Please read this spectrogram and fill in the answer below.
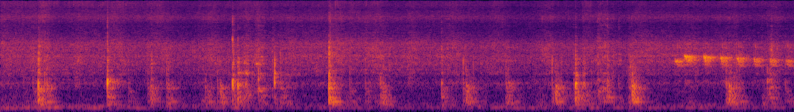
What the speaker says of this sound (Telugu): పచ్చి కొబ్బరి వేసుకున్నాం ఒక కప్పు ఇది కూడా పచ్చి వాసన పోయే వరకు కలుపుకున్నామండి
